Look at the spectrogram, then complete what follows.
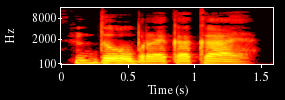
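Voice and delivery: low, very slow irony; deep, drawn-out teasing; teasing hunter. A narrator's reading. Hunter teases the witch.

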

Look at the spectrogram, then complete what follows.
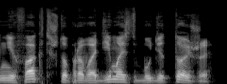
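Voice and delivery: usual speaking voice

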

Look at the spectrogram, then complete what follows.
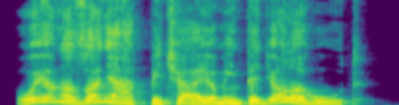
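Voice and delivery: high-pitched yelled insult; shouting. A narrator's reading. Kolja hurls an insult at doubting soldiers, shouting. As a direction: fling the taunt out of the window. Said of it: "kiabálta".

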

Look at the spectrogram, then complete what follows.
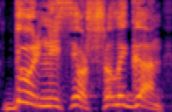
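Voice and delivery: high, dismissive rebuke; scolding shout. A narrator's reading. Kornila rebuking the loudmouth, scolding shout. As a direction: tell him off loudly. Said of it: "добавил Корнила".

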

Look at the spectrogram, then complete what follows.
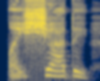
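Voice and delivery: high, strained plea; worn-out, high-pitched croak for mercy; hoarse gasp. A narrator's reading. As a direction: rasp out a plea from exhaustion. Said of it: "прохрипела я".

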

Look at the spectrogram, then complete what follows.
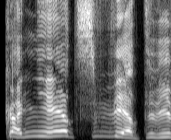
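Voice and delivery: high, drawn-out cry; thrilled, stretched high shout; excited exclamation. A narrator's reading. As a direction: cry out at the sudden news. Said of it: "вскричал Легран".

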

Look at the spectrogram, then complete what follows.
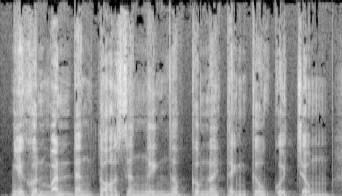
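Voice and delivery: plain reading voice

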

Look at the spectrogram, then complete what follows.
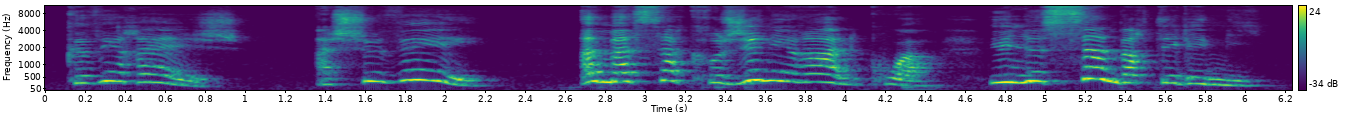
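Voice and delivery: outraged. Acted. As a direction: cry out at the massacre. Servant cries out about the massacre. (exclamations indignées, plus aiguës et plus fortes)

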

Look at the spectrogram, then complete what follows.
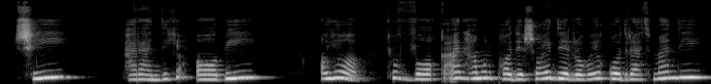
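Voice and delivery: high, loud astonished questions. A narrator's reading. Princess learning the bird is her king, astonished outcry. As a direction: burst out in disbelief.

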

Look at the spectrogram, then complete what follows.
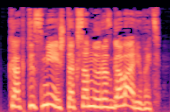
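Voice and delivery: high, loud, outraged demand; angry yell. A narrator's reading. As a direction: yell it as an affronted challenge. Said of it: "закричала я на Мелиссу".

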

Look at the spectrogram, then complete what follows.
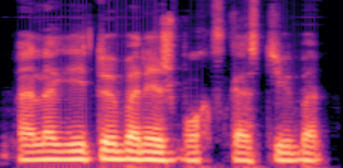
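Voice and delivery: usual speaking voice

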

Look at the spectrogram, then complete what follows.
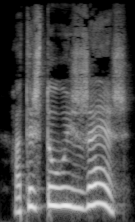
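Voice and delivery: high, slow anxious question; alarmed. A narrator's reading. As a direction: ask it in dismay at being left. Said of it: "испугалась она".

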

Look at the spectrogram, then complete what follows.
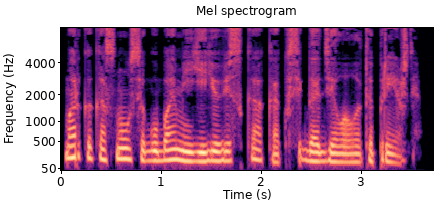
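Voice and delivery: usual speaking voice

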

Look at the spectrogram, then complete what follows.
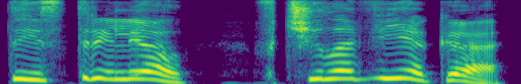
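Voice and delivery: high-pitched, scandalised accusation; aghast woman. Acted. Lena confronts Sasha over a shooting, high and aghast. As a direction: pitch it way up, appalled.

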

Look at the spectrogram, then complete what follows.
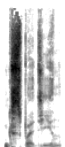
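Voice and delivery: soft, quiet delighted greeting; smiling murmur. Acted. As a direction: breathe the word with a smile. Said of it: "улыбнулся Рандал".

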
